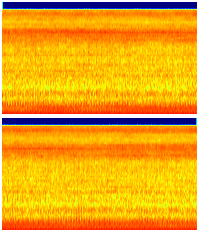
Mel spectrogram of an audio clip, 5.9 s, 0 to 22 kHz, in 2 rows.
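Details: Norwood HD36 v2 bandsaw mill with new roller guides replacing ceramics, cutting big black oak: steady engine drone at even pitch under load, no chatter, squeal or hunting; cut exceptionally smooth, normal cutting.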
